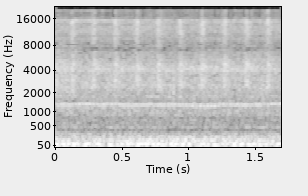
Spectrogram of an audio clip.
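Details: 2004 Chrysler Crossfire (SLK 320 V6) idling after hard driving, quick even ticking over engine hum from a bad exhaust lifter, first cylinder driver's side; alternator bearing noise also present.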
